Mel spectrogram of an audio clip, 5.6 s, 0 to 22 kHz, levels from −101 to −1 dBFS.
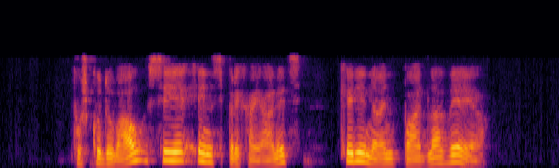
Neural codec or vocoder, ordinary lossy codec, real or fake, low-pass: none; none; real; 5.4 kHz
